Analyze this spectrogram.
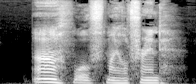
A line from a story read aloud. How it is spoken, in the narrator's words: said Jackal in a sad tone of voice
